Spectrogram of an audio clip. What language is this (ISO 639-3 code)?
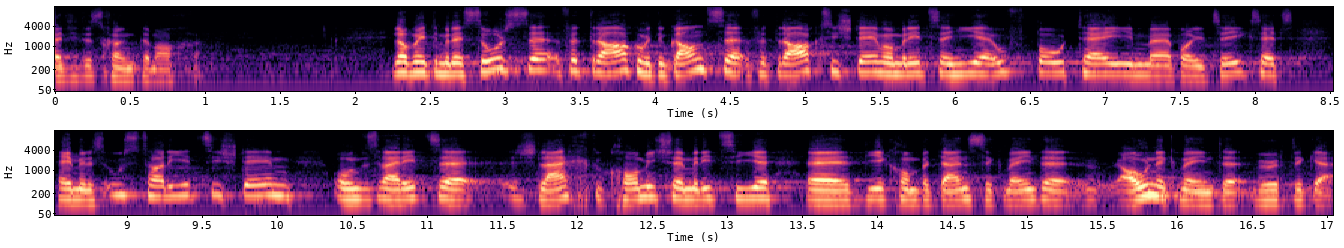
gsw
